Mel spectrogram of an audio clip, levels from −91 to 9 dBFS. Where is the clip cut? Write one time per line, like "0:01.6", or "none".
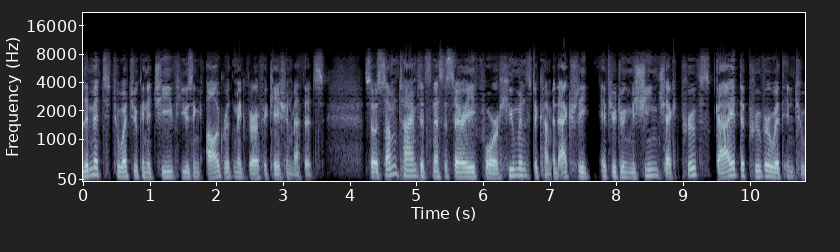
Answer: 0:07.0
0:07.7

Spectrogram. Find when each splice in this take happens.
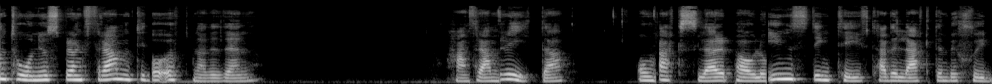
0:01.5
0:04.7
0:05.0
0:06.6
0:07.7

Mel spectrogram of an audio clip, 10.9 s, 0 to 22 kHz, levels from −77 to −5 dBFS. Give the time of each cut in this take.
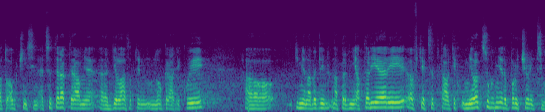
0:08.6

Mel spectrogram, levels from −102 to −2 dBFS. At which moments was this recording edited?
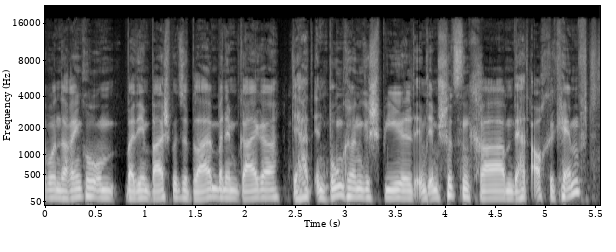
0:02.4
0:03.8

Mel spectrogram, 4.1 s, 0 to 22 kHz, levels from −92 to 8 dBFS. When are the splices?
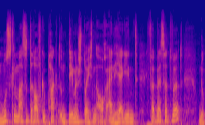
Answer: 0:01.2
0:02.9

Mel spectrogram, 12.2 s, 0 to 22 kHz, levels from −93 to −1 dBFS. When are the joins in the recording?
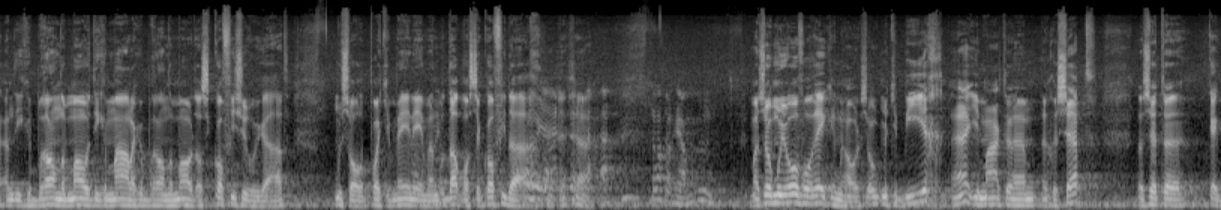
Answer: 0:04.4
0:10.1

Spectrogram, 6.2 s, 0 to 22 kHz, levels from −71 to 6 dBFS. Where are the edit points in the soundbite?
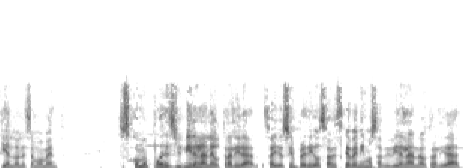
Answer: none

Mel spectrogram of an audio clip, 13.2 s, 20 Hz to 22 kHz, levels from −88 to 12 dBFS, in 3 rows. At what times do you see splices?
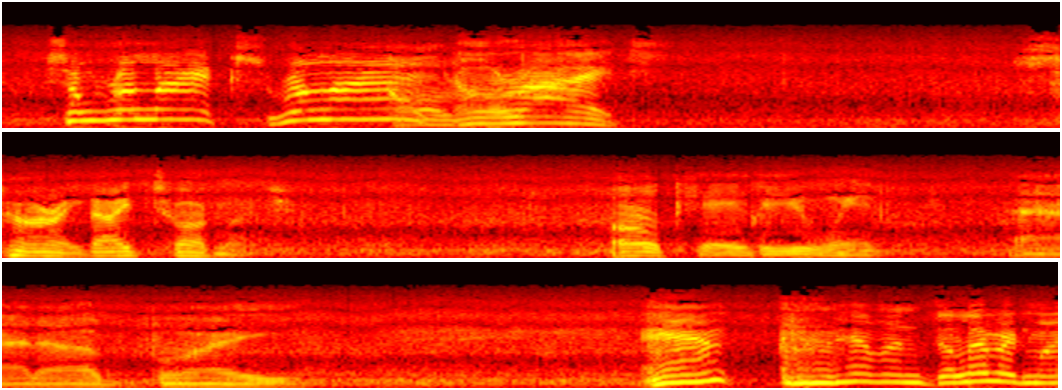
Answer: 0:01.9
0:04.8
0:05.3
0:07.5
0:12.3

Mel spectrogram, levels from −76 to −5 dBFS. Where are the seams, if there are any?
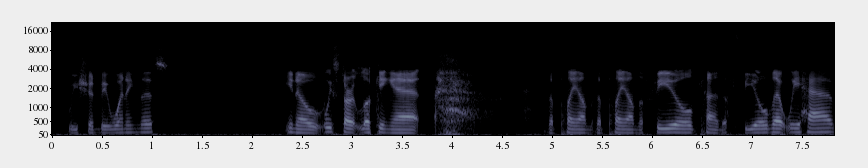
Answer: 0:02.7
0:05.4

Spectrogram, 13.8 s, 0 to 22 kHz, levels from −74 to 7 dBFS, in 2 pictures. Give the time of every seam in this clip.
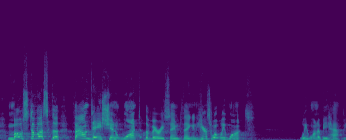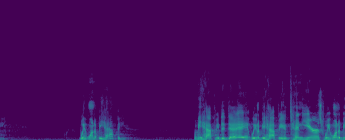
0:01.0
0:02.9
0:10.8
0:12.1

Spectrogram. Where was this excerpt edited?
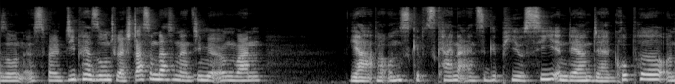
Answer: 0:01.1
0:01.9
0:03.8

